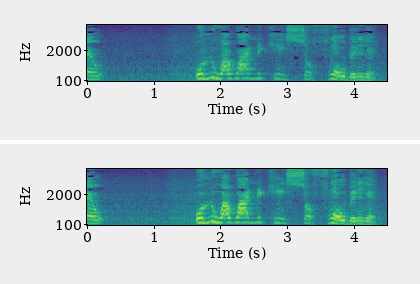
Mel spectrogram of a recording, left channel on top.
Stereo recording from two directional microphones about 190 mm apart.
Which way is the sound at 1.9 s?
10° left (ahead or behind).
